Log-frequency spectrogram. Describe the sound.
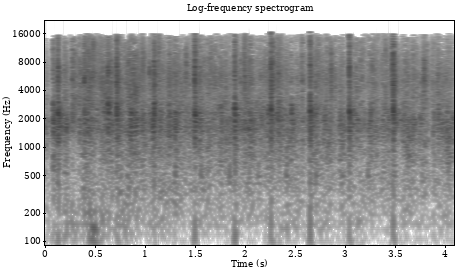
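Audience applause welcoming guests at an evening panel: dense, steady clapping from a crowd that holds at an even loudness for about four seconds, with sharp individual claps popping out and no voices over it.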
